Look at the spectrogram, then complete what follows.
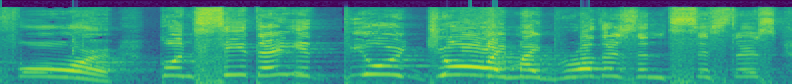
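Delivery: slow, loud scripture reading; preaching. Real, not acted. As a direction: proclaim the verse to the church. Preaching scripture at full force. (mariing pangangaral)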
